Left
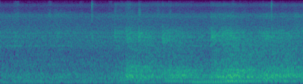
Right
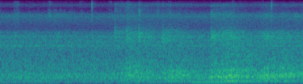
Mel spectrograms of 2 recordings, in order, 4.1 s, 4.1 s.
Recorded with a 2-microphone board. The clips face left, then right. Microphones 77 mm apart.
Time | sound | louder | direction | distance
1.5 | footsteps | right 1 dB | centre (ahead or behind) | 2.5 m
